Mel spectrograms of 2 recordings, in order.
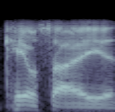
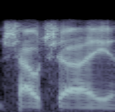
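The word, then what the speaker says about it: Khaosai: Well, I was going to say, you know, I don't know if you're familiar, if you knew, but Kaosai and, or depending on how you pronounce it, Chow Chai and Chow Core Galaxy, the Galaxy brothers, they're twins, actually.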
